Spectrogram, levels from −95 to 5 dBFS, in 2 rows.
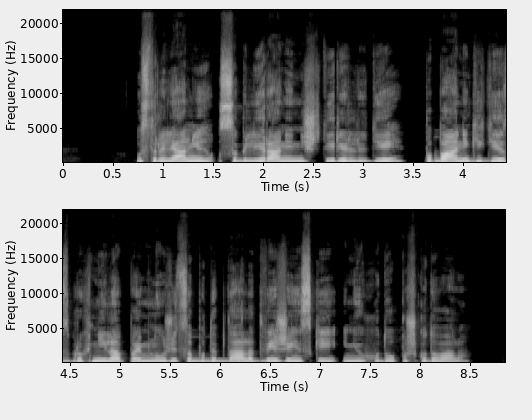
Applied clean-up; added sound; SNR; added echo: classical method Wiener filter.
